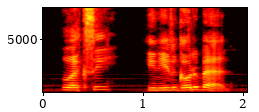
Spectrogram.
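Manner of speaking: firm, stern, fatherly tone. The narrator finds Lexi awake in the dark and tells her to bed: stern, fatherly voice. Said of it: "in a stern, fatherly voice".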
